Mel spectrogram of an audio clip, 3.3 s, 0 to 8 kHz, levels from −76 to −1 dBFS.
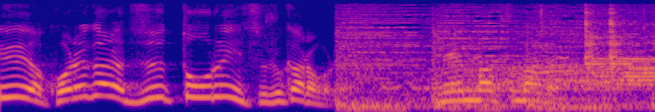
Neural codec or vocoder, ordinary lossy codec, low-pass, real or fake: none; none; 7.2 kHz; real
